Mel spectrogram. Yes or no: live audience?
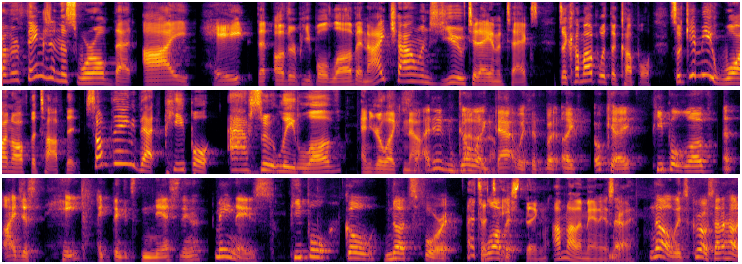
no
